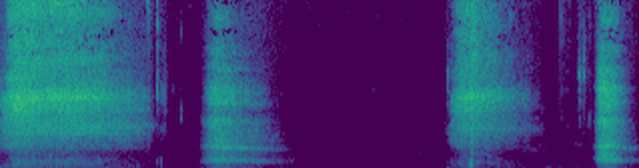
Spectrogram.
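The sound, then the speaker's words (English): Two slow, deep breath cycles, each a long airy inhale followed by a shorter exhale, with quiet pauses between them and no talking. “Let's take some deep breaths.”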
